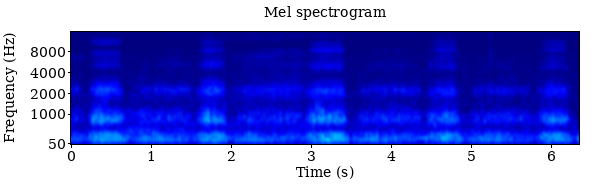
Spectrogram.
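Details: Domestic cat named Bubba purring steadily indoors, a low rumbling purr with rhythmic louder pulses about every one and a half seconds, matching inhale and exhale cycles; recording exhibited in the 2013 BubbaPalooza art show at Breakneck Gallery, Lakewood, Ohio.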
